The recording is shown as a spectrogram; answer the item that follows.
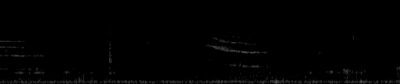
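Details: Golden-coated kitty giving a short, thin meow that slides downward, with a fainter harmonic cry at the start, over a steady low indoor hum and a few soft taps.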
